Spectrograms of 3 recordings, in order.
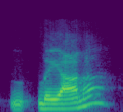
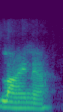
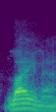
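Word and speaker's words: Laina: to pick the next slot yes Rihanna Leah Liana way to pronounce it it's liner liner its liner yeah thank you yes thank you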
